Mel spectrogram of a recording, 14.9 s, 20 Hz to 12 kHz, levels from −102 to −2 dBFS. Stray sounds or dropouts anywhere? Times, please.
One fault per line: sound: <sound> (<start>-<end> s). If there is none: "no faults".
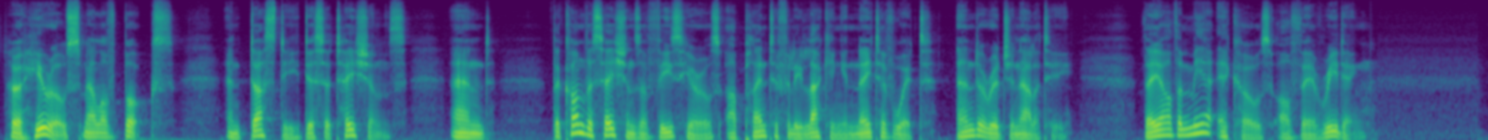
no faults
